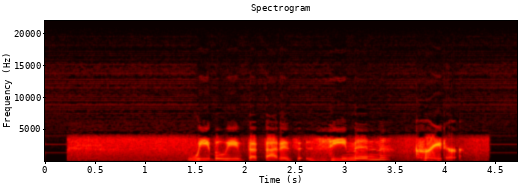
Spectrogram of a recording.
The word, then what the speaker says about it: Zeeman: We believe that that is Zeeman crater. Zeeman, okay. Now, can you say the first letter? I may be pronouncing that wrong.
